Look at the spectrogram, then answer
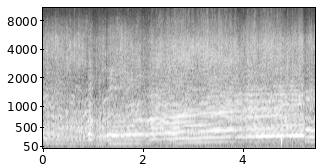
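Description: A NASCAR Winston Modified race car roars past at Star Speedway in 1990, its engine note sweeping with a brief dip near one second and then a rising, loud drone, while a commentator talks over it.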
